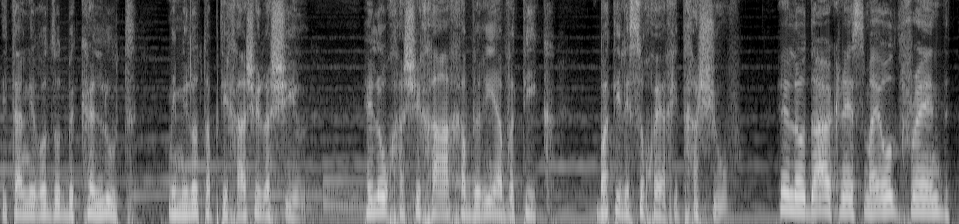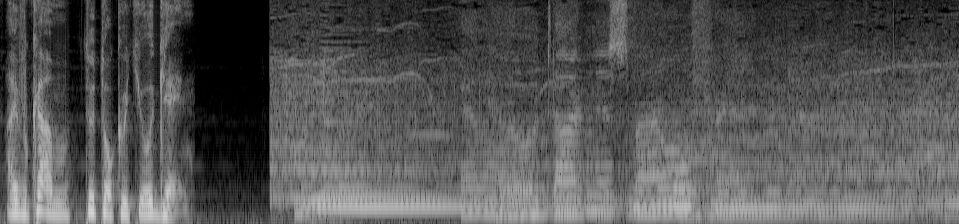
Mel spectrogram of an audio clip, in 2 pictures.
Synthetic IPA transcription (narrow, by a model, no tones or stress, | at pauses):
nitanliʁo̞tzo̞t̚bekʰalut | mimilo̞thaptiχaʃelaʃiʁhelowχaʃeχaχaveʁihavatik | batileso̞χeaχitχaʃuvhelowdaʁknesmajoldfɹɛ̃ndajvkãmtutɔkwiθjuəɡẽn | kn | ofɹɛnd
